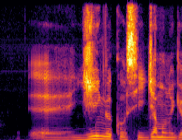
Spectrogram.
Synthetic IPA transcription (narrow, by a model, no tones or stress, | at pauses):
d͡ʒiːŋɡakɔsid͡ʒamanɔɡɔ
